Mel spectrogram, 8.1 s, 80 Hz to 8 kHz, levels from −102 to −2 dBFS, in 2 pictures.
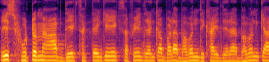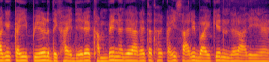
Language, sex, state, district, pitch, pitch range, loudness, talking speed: Hindi, male, Chhattisgarh, Rajnandgaon, 170 Hz, 155-180 Hz, -20 LUFS, 305 wpm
